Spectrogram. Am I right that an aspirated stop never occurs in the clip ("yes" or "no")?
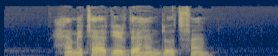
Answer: no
